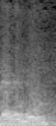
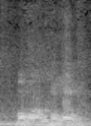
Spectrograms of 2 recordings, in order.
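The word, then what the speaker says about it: Mullaley: Not Malalay. Malali.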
